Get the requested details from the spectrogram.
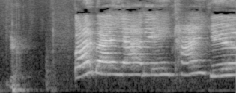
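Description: A young boy sings loudly close by.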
